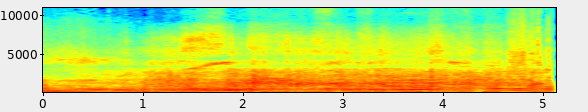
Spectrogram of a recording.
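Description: A second rally car engine roars loudly as it speeds by.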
